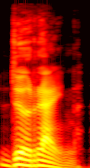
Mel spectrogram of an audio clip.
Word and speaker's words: de Rijn: the River Rain of durain this is the way us duchies say durain R there is no emphasis d r all the letters will be pronounced no rolling R is needed if you're having trouble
